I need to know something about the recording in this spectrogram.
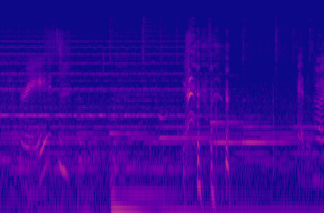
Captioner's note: Ryan chuckling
